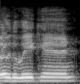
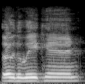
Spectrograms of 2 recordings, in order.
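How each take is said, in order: First: It is said in an imitation of another voice. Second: The same.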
